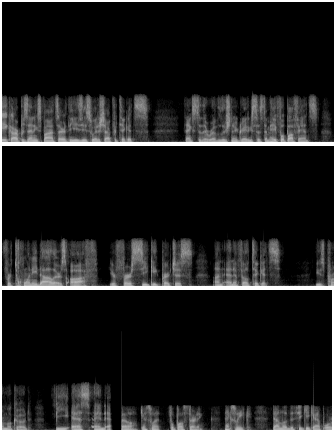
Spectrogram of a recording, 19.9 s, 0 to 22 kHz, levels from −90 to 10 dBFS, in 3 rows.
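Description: At 15.44 s the call is handed from one network to another, and no speech frames arrive during the switch. This handover gap leaves a silence of 240 ms, until 15.68 s. The speech fades out within a few tens of milliseconds, and whatever was said in that span is lost.

From 15.68 s to the end, the call falls back from HD Voice to a narrowband codec, the step down from AMR-WB at a rate that fits 23.85 kbit/s to AMR-NB at about 12.2 kbit/s. With this fallback to narrowband, nothing above 4 kHz survives, so the speech turns duller and rougher than the clear wideband sound before the handover.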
